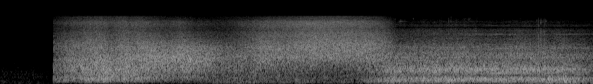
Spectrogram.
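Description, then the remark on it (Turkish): Loud, continuous surf roars in suddenly after a brief quiet moment, a broad wash of breaking waves with a steady hiss and faint wind rumble, unbroken, with no voices. “Bir yanda deniz, kum, güneş, diğer yanda soğuk ve karla mücadele.”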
